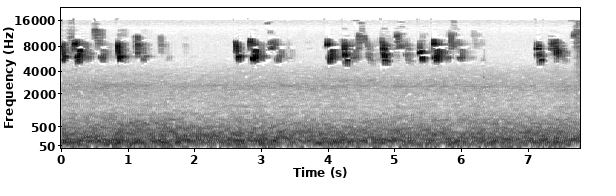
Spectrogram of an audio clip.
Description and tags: This is edited from bird chirp. It sounds like crickets in the summer!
